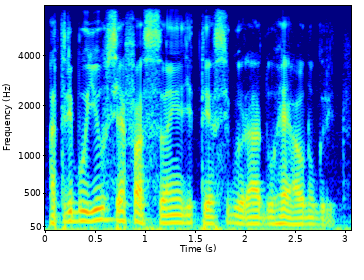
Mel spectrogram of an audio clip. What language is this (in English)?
Portuguese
